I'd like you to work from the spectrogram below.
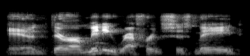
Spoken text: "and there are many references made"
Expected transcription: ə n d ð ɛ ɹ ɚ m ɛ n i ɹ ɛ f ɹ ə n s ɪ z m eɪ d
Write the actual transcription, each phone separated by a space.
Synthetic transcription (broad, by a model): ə n ð ɛ ɹ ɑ m ɛ n i ɹ ɛ f ɹ ə n s ɪ z m eɪ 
